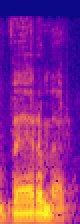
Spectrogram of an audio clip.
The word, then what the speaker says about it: wären wir: Now you see that the wären wir gets glued together again, Swiss efficiency, to wären wir. You pronounce it like one word.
